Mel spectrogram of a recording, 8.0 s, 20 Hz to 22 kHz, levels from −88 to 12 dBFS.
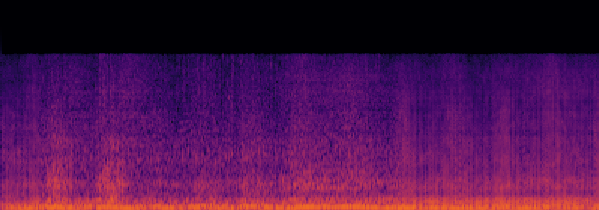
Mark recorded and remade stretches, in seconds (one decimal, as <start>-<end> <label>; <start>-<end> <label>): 0.0-0.5 remade; 0.5-5.3 recorded; 5.3-8.0 remade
